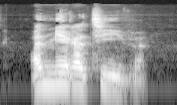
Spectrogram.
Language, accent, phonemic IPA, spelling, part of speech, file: French, Canada, /ad.mi.ʁa.tiv/, admirative, adjective, LL-Q150 (fra)-admirative.wav
- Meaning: feminine singular of admiratif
